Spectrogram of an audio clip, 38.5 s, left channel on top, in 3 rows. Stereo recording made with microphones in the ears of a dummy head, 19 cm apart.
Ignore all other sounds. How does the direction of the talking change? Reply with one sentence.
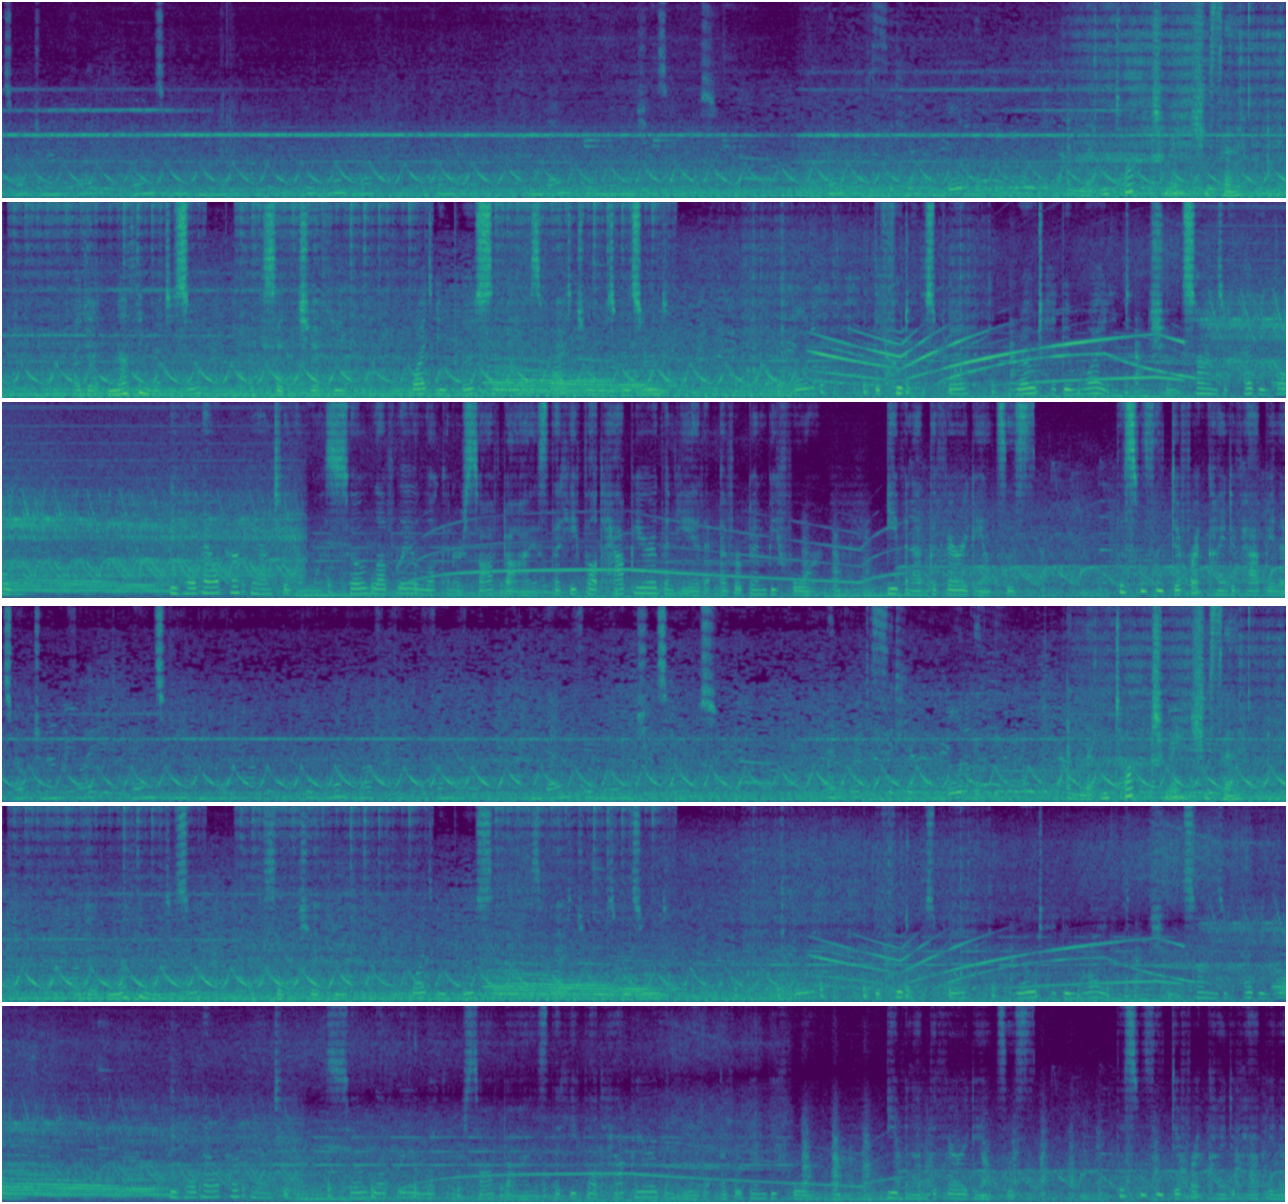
In this clip you hear the talking go from the right side to the left.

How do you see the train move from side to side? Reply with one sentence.
In this clip you hear the train move to the right.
